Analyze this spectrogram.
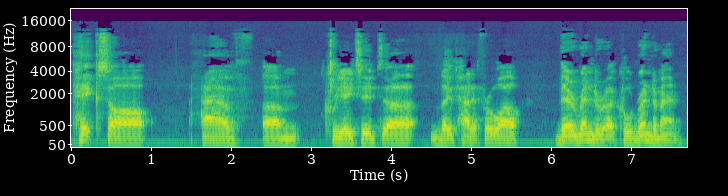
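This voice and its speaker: A man's voice: on the low side, slow pace, a little mellow, low-quality recording. A middle-aged man, a tech industry guest, explaining things in a loose, conversational interview.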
